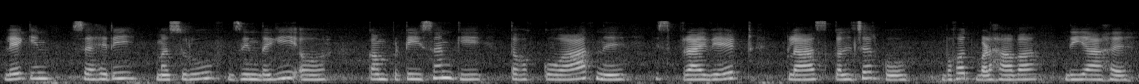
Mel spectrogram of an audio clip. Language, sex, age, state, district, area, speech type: Urdu, female, 18-30, Delhi, South Delhi, rural, spontaneous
